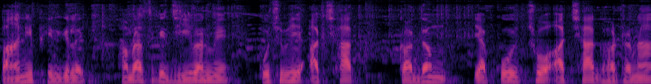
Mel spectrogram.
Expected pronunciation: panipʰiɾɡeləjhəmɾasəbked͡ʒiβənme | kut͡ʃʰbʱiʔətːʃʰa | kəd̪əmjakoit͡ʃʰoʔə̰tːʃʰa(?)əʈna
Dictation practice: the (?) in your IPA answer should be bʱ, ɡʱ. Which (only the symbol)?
ɡʱ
